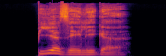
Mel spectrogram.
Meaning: inflection of bierselig: 1. strong/mixed nominative/accusative feminine singular 2. strong nominative/accusative plural 3. weak nominative all-gender singular
- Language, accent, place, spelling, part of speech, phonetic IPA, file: German, Germany, Berlin, bierselige, adjective, [ˈbiːɐ̯ˌzeːlɪɡə], De-bierselige.ogg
